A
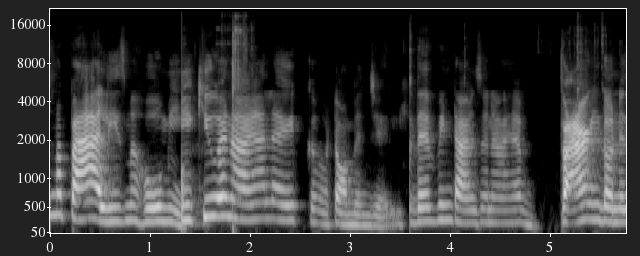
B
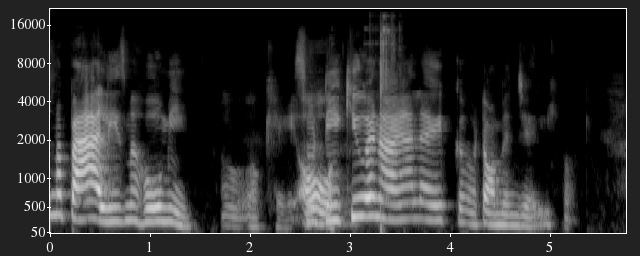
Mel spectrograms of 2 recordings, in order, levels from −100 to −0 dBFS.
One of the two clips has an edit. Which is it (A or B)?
A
